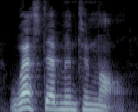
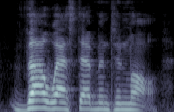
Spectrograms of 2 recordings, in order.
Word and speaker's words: West Edmonton Mall: more slowly and carefully West Edmonton Mall it is not has never been and never will be the West Edmonton Mall don't say well we're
